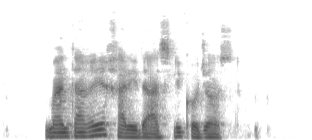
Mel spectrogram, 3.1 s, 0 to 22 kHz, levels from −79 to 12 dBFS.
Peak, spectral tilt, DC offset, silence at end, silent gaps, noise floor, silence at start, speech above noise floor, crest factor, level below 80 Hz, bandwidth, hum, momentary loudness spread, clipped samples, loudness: -2 dBFS; -6.5 dB/octave; under 0.1%; 0.85 s; none; -70 dBFS; 0.45 s; 51 dB; 20 dB; -54 dBFS; 12 kHz; none; 8 LU; under 0.1%; -20 LUFS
